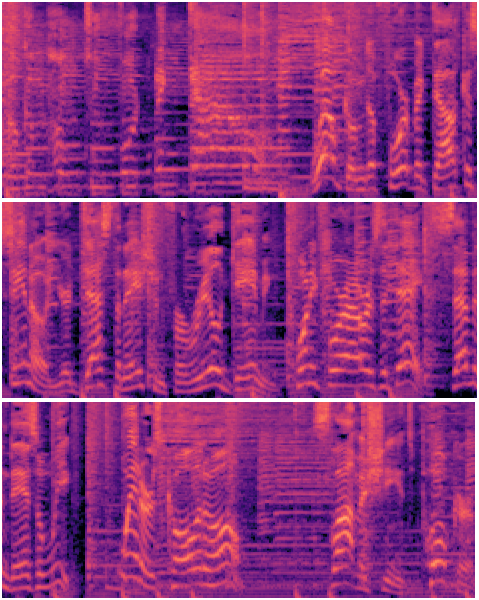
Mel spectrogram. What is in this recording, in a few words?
voiceover male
